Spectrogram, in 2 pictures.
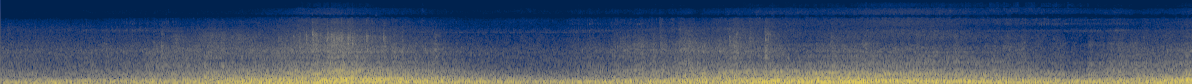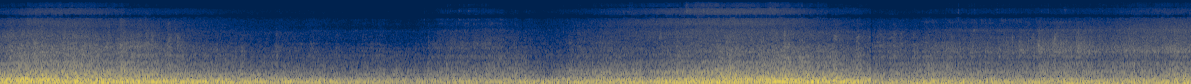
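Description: A B&M floorless roller coaster, Batman the Dark Knight at Six Flags New England, roars along its track in steady rumbling surges that swell and ease several times, loud and continuous with no talking.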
